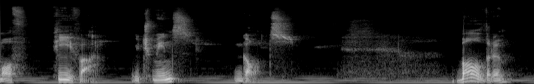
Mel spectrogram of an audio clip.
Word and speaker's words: Baldr: Baldr, in runes, would be pronounced Baldir or Baldir, which means new or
